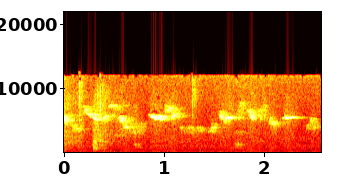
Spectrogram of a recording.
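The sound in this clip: Small bird chirping in a few high, sharp, quick tweets scattered over a steady hiss of background noise.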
